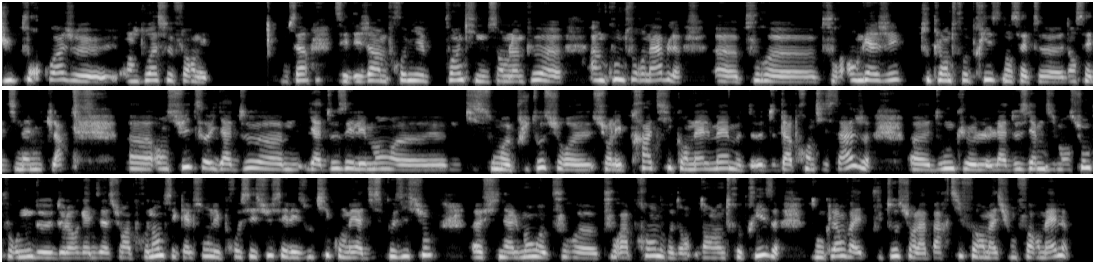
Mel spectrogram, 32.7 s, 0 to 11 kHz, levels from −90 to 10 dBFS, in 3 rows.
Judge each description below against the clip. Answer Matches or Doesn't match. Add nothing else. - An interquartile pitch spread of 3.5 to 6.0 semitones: Matches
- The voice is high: Matches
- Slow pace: Doesn't match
